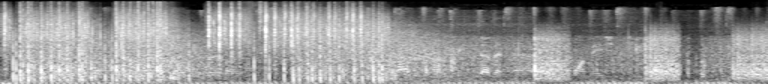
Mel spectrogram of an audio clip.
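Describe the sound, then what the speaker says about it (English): A PKT machine gun fires in a military video game, with long rapid bursts of gunfire and heavy booms layered over distant battle noise and voices talking throughout. "PKT starts firing on Pons"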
